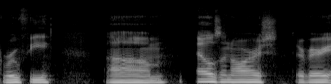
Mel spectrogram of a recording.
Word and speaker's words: Luffy: Which can, like in Luffy's case, it would be Luffy, right? And like, but when it's pronounced, it sounds like Rufy.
